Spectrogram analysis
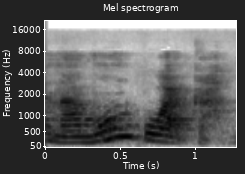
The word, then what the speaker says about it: namun huaca: En el día de hoy vamos a presentar toda esta hierba que tengo, la pate vaca, namun huaca piñey, mapudungun se pronuncia namun huaca, ¿ya?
